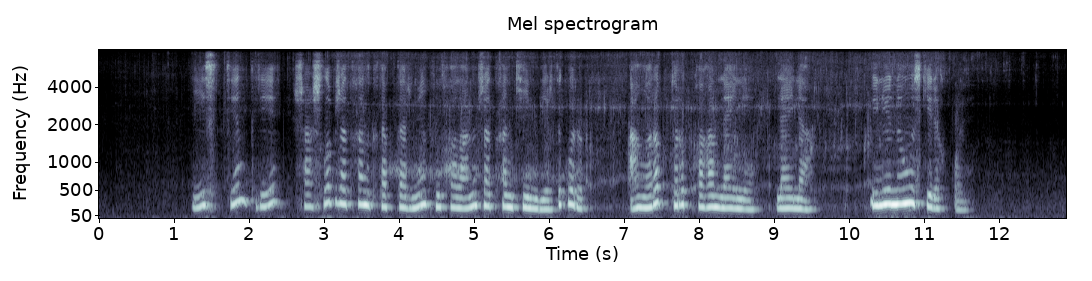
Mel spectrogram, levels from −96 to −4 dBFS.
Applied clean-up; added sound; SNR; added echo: neural separator model SepFormer DNS4.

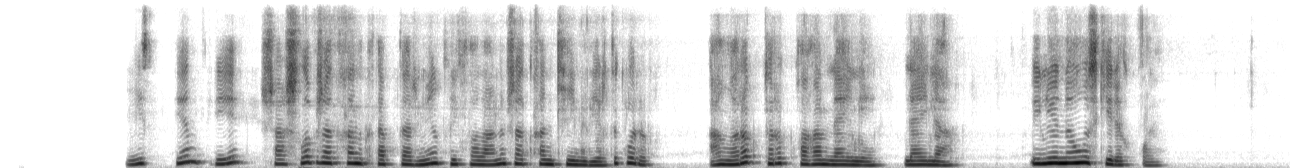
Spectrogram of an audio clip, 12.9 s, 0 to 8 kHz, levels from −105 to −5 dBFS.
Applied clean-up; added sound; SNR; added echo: neural mask model DeepFilterNet 3.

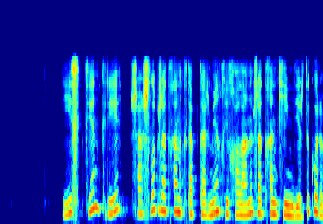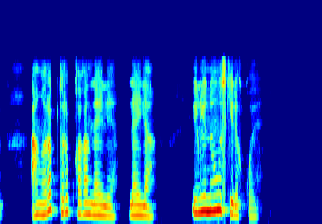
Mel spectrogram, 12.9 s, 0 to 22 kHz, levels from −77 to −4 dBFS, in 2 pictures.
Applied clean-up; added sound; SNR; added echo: none; none; none; none.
